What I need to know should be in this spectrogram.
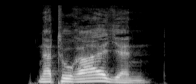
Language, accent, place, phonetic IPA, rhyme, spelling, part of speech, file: German, Germany, Berlin, [natuˈʁaːli̯ən], -aːli̯ən, Naturalien, noun, De-Naturalien.ogg
- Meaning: 1. natural produce 2. payment in kind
